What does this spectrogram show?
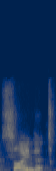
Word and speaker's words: Signet: And I just get the impression with Signet Ace that, well, I don't think you're even supposed to pronounce it Signet. I've been spoken to Kevin about it. Sign it, isn't it? Sign it, Ace.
